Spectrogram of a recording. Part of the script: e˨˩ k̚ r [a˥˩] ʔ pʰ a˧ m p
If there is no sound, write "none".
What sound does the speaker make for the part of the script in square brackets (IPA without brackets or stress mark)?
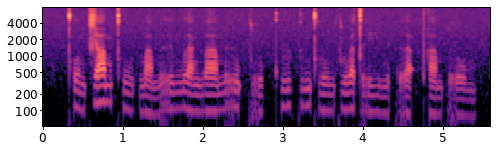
a˦˥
